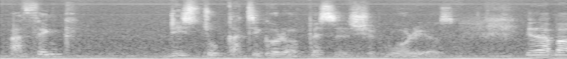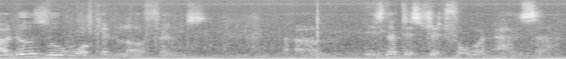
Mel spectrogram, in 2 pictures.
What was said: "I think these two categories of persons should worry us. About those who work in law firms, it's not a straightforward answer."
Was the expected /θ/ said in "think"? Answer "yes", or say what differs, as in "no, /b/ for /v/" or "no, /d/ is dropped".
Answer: yes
